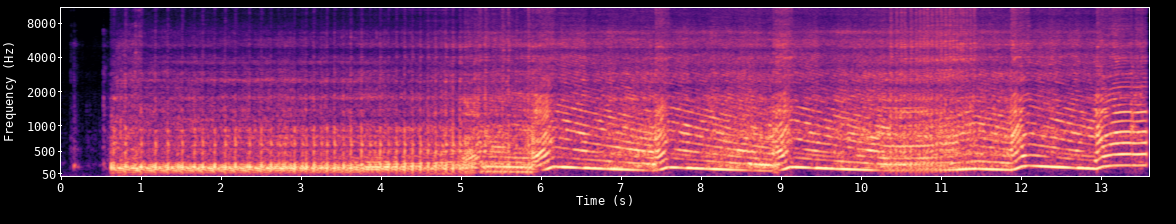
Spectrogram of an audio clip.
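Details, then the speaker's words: Vespa two-stroke with Ignitech DC-CDI-P programmable ignition (Piaggio Typhoon 50cc rotor/stator, Malossi coil), curve mode A after 20° fixed advance test, 10,000 rpm limiter; repeated blips climb and fall back in crackly buzz, not revving out because not fully warm and running rich. "Donc voilà, bon, on n'entend pas super bien au niveau de la prise de tour parce que là le moteur il est pas complètement température et il est un peu grassouillé, donc du coup il prend pas complètement ses tours"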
